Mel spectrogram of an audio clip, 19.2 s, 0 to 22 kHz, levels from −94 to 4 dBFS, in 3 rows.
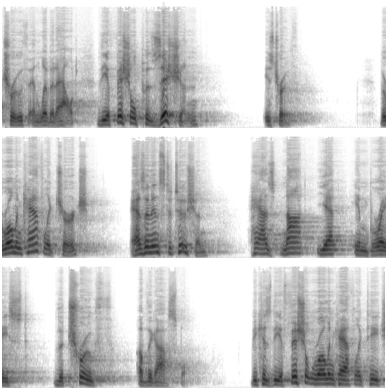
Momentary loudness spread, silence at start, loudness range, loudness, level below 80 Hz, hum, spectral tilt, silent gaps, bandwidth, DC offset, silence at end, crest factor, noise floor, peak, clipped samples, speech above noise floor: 17 LU; 0 s; 6 LU; -20 LUFS; -64 dBFS; none; -6 dB/octave; none; 18.5 kHz; under 0.1%; 0 s; 20 dB; -83 dBFS; 0 dBFS; under 0.1%; 64 dB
